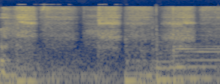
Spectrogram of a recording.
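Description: Quick, heavy breathing, about two to three breaths a second, over low background music.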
